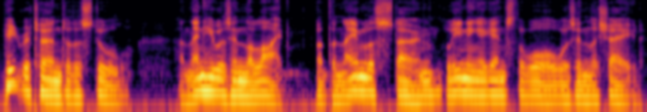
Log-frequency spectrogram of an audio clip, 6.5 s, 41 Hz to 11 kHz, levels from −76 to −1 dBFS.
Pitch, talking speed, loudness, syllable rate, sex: 95 Hz, 220 wpm, -15 LUFS, 5.9 syllables/s, male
